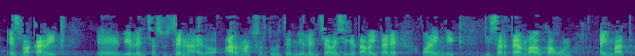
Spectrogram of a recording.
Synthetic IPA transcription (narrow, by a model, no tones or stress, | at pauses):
e̞zβakarik | βio̞le̞nt͡siasuse̞na̰ʔe̞̰ð̞o̞aɾmakso̞ɾt̪uðut̪e̞mbio̞le̞nt͡siaβ̞ajsike̞t̪aβ̞ajt̪aeɾe̞o̞ɾajnd̪ik | ɡisaɾt̪e̞ambaðawkaɣ̞un | ajmbat̪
